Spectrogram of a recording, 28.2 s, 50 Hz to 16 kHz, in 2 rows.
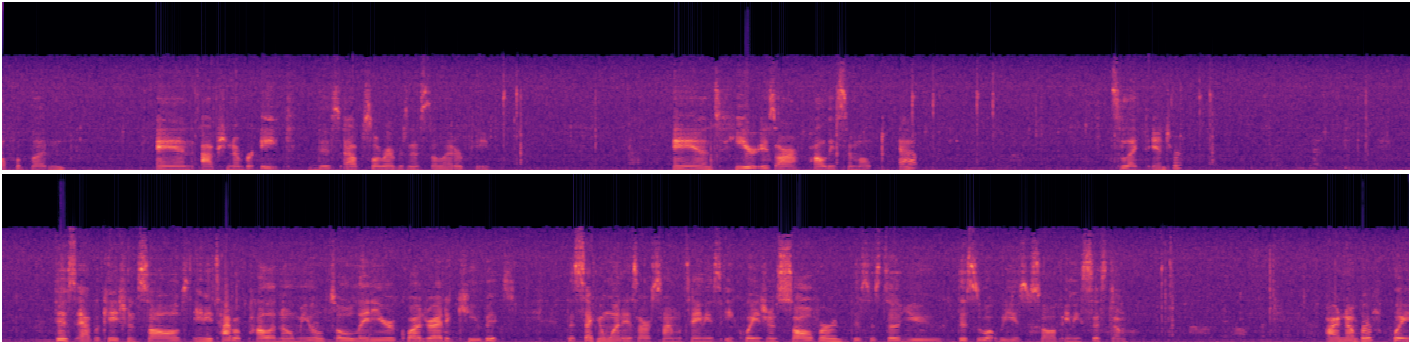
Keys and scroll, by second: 5.1 8, 9.3 Down, 9.9 Down, 12.1 Return, 25.8 2.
